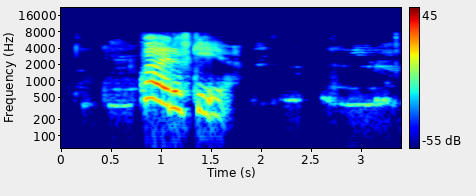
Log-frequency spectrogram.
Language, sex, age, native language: Icelandic, female, 9, Icelandic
